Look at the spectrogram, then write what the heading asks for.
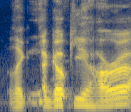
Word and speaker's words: Aokigahara: Okay, so I was trying to figure out how I could say the correct name, but it's the Aokigahara suicide. Yeah. You said it right. It's the literally the hard word, Aokigahara.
